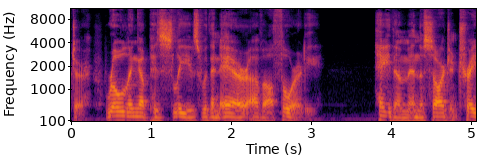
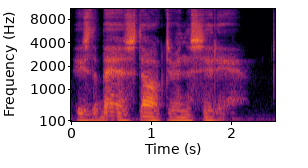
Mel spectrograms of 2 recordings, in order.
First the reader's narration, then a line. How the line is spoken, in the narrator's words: came the gray man's voice, low and slow and slightly slurring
